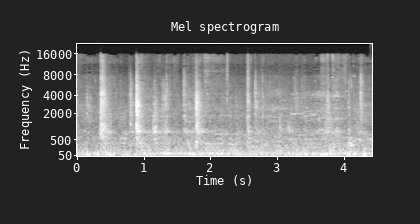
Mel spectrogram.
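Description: Footsteps on the metal deck of a pedestrian footbridge, a run of irregular sharp clicks over a steady low outdoor rumble.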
